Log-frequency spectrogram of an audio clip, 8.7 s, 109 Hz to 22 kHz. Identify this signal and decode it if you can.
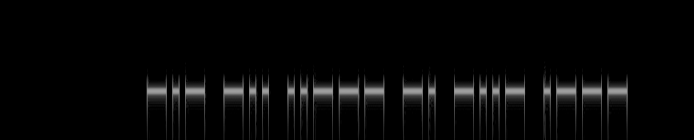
Morse code, heard as a keyed tone, about 15 wpm, 700 Hz. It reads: KD2NXJ
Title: USA Call Signs - 6 Characters - Repeated 2x - 15wpm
